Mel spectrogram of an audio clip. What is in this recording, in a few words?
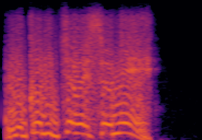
voice message driver contused, crew tanks french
